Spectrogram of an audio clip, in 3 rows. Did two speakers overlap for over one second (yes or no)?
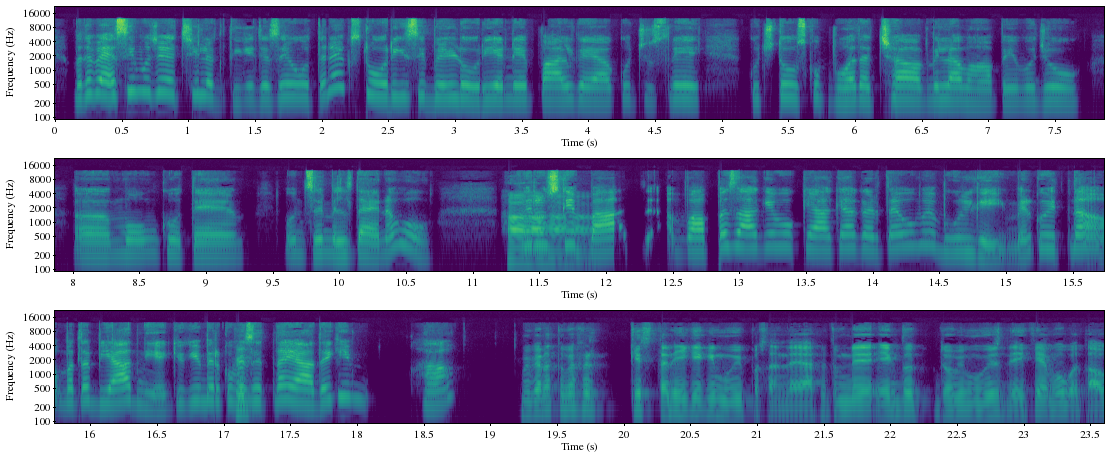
no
